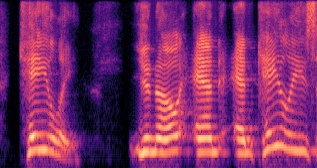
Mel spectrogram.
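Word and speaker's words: ceilidh: see how it's spelled there and how it's pronounced kaylee you know and and kaylie's are these little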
